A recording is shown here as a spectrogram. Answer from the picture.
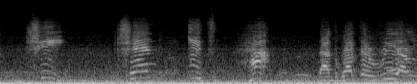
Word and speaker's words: Chichen Itza: And the name is not even Chichanita. Any Mayan territory have the original name because when the Spaniers came here, they changed most of the names because the pronunciation they easier. Okay. The real name of Chicha was she chen it.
